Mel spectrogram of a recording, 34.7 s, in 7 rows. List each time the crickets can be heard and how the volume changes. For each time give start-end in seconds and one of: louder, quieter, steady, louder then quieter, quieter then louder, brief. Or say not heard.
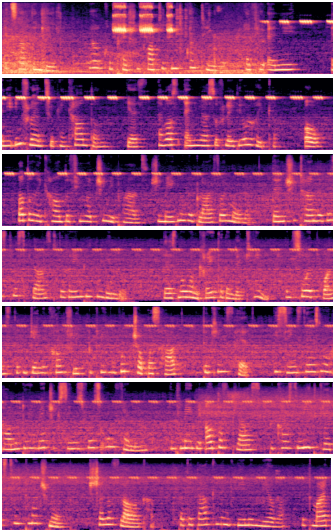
0.0-34.6 quieter.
